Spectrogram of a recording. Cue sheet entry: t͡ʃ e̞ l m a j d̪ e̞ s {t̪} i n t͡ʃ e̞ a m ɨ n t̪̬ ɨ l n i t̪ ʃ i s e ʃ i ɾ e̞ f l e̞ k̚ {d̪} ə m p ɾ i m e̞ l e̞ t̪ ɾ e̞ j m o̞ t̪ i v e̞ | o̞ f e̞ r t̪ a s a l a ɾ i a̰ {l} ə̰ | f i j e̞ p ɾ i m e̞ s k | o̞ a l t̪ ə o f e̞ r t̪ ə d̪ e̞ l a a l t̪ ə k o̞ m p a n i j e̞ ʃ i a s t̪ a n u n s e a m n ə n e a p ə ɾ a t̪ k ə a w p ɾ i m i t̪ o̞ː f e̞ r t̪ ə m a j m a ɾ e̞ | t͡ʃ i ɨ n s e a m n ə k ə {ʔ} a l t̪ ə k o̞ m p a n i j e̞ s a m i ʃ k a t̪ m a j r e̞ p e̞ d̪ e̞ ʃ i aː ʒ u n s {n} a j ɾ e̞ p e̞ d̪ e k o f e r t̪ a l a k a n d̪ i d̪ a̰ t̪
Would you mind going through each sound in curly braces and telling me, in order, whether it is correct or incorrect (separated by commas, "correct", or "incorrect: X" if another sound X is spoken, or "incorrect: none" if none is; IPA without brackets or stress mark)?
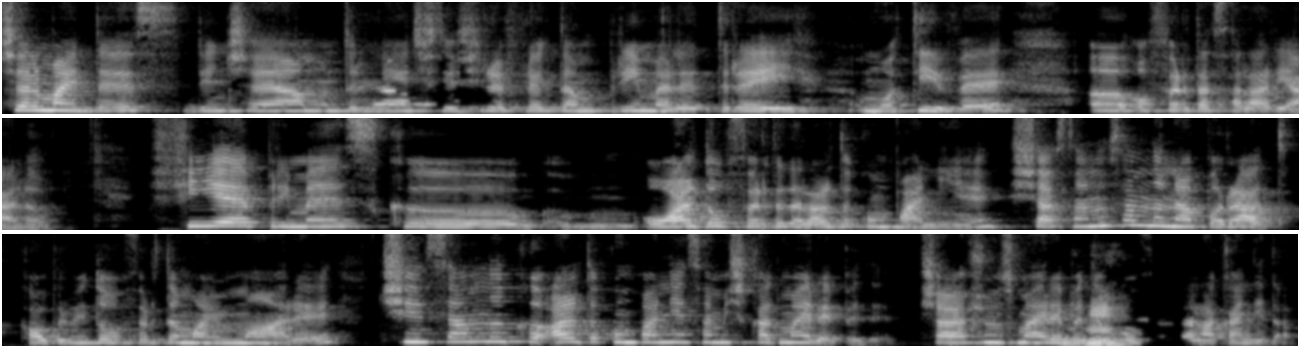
incorrect: d̪, incorrect: t̪, correct, correct, incorrect: m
